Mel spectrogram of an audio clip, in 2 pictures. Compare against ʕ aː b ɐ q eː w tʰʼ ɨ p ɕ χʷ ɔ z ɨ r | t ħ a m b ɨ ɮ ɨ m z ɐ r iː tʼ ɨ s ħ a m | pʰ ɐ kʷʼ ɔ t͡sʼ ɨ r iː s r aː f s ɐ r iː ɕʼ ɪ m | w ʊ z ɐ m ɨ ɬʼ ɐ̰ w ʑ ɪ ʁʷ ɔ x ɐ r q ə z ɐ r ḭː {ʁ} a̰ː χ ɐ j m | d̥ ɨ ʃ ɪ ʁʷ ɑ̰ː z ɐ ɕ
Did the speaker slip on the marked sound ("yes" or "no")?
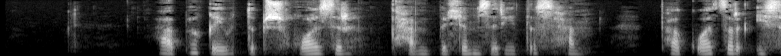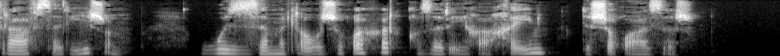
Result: no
